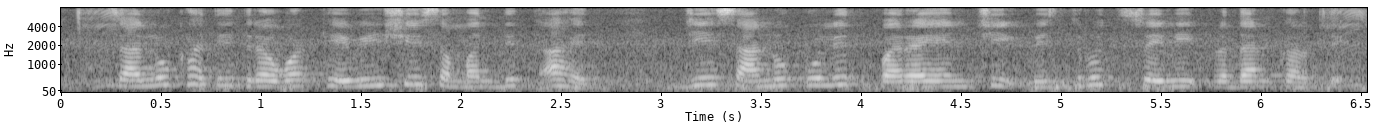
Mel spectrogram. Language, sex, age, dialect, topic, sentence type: Marathi, female, 56-60, Varhadi, banking, statement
